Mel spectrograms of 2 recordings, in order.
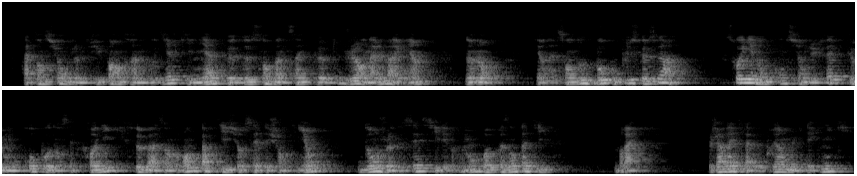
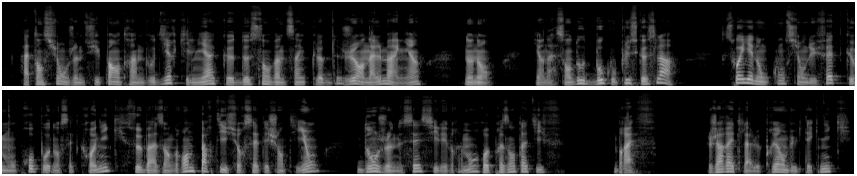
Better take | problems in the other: second | room echo; noticeable; dies away in 0.7 s // off-mic speech; far

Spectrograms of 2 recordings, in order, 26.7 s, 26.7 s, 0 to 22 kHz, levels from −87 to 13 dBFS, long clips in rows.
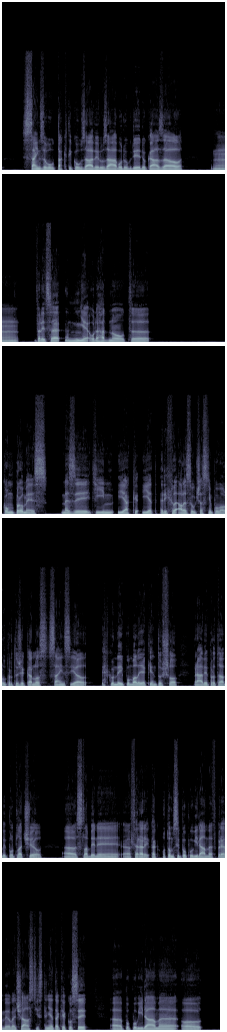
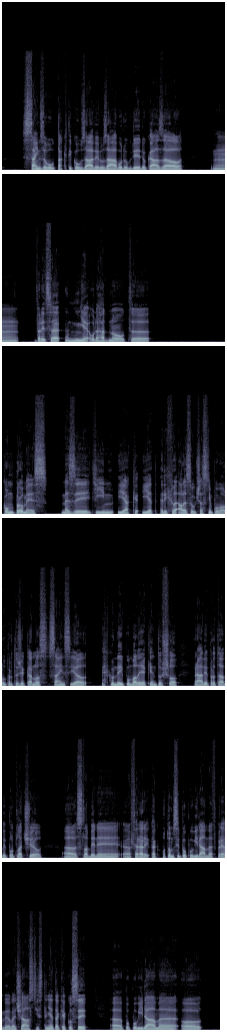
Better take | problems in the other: neither | none

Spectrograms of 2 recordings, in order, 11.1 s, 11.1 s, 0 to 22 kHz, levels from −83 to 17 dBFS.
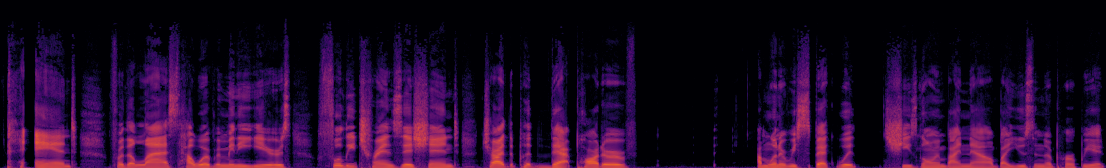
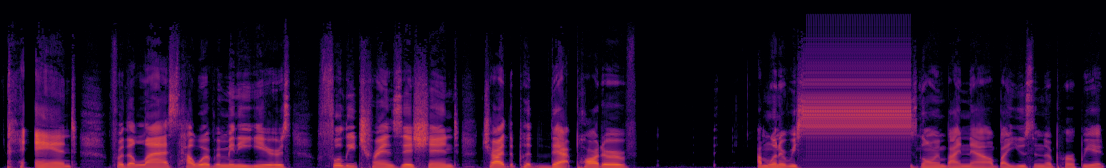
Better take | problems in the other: first | audio freezing; at 8 s for 1 s

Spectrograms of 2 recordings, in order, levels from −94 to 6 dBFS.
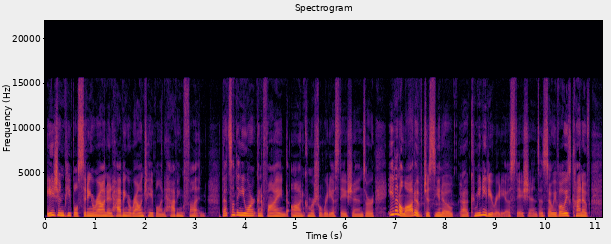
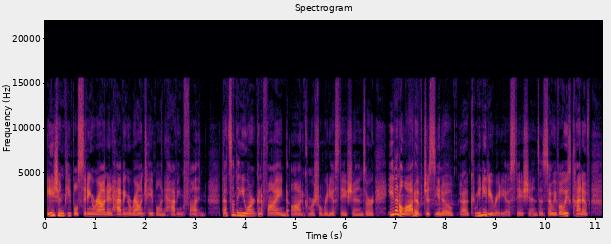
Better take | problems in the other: first | thin; somewhat; fading below 250 Hz

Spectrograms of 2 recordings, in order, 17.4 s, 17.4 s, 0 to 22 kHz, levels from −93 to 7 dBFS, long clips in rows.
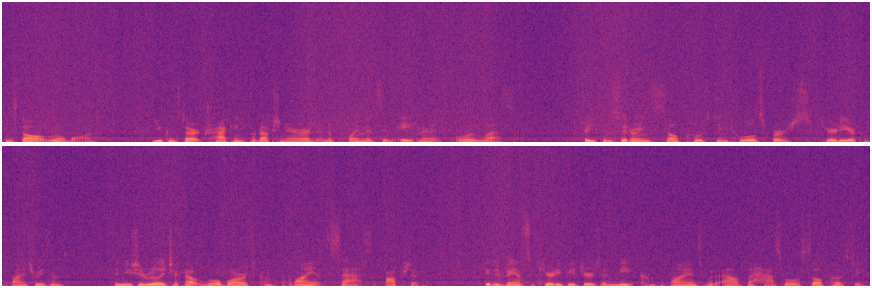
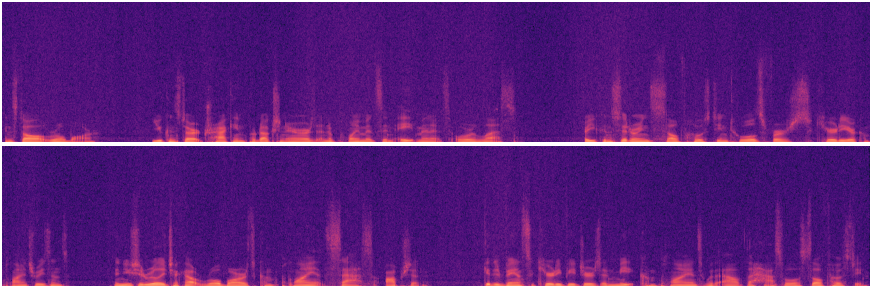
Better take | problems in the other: second | hiss; loud; throughout; 9 dB below the speech; faint in the second

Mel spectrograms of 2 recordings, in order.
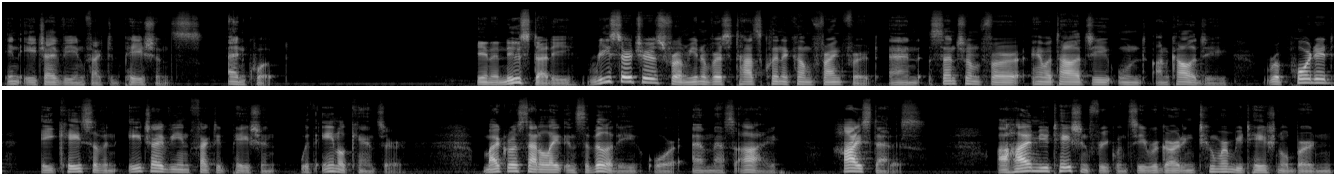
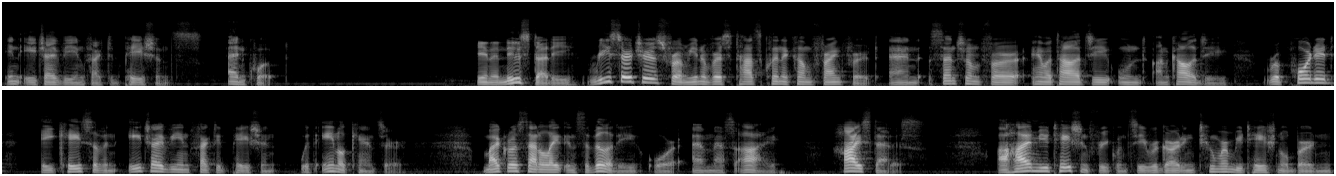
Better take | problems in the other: first | muffled; slightly; fading above 2.5 kHz

